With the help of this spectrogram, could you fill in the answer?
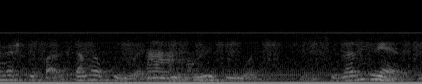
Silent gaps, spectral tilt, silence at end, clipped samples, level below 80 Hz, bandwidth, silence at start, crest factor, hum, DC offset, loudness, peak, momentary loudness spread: none; -6.5 dB/octave; 0 s; under 0.1%; -36 dBFS; 19 kHz; 0 s; 12 dB; none; under 0.1%; -39 LUFS; -24 dBFS; 3 LU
